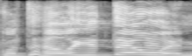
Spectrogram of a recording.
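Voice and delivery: high, yelling father voice; imitating father. Son retelling how dad reacted to the prank, shocked. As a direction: mimic a shocked dad's outburst. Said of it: "my father was like".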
